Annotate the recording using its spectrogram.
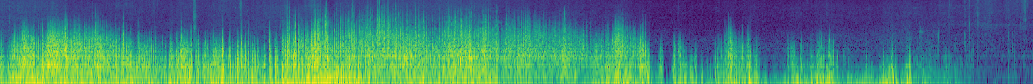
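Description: Strong wind gusts and roars against the microphone outdoors.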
